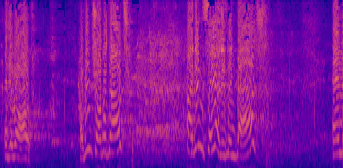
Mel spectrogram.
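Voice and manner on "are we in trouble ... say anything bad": put-on high, anxious little-kid voice; worried child. Kids asking Dad if they are in trouble, worried. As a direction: imitate a child fearing a telling-off.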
